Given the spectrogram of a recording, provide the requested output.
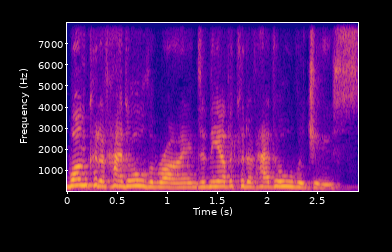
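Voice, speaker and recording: Somewhat breathy, a woman with a British accent speaks at a fairly high pitch with ordinary pitch variation. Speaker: sex and relationship therapist, author. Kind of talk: webinar interview. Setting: online video webinar. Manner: enthusiastic, talks a lot.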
